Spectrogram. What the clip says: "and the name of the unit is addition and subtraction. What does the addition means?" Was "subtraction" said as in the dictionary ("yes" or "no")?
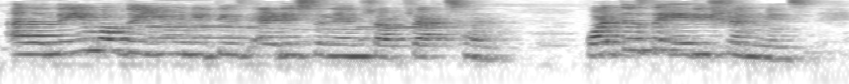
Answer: no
